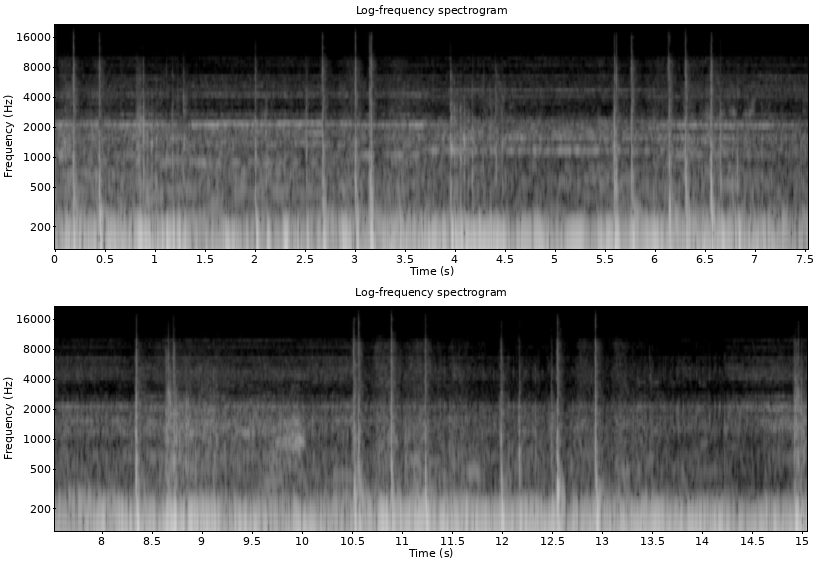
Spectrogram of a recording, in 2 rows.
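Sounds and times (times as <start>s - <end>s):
fireworks bursting with sharp bangs: 0.0s - 4.6s, 5.4s - 7.7s, 8.3s - 9.4s, 10.5s - 14.0s
deep rumble of booms: 0.0s - 15.0s.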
